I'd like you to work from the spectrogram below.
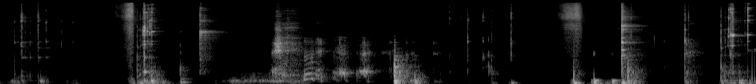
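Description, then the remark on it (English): Several sharp glassy clinks and knocks of drinking glasses touched together in a toast, scattered irregularly over a few seconds, with a brief murmur of voices and some handling noise between them. “Hey, thank you. All right. Cheers. Cheers.”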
